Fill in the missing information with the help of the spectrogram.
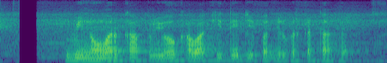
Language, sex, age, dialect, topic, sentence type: Hindi, male, 18-24, Awadhi Bundeli, agriculture, statement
